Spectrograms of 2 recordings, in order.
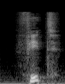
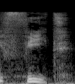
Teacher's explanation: there's a elongation of the e sound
